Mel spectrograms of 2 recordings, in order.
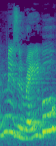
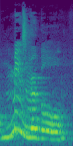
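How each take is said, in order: First: The middle a is said as a full vowel. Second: The middle a is said as a reduced vowel. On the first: The speaker calls it wrong. "on aurait tendance à se dire miserable" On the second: The speaker calls it right. "Le A mm, mm, n'est pas prononcé A"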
